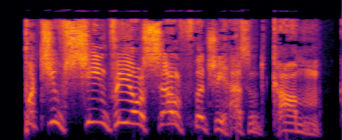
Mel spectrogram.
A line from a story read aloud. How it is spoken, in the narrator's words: cried Ivan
